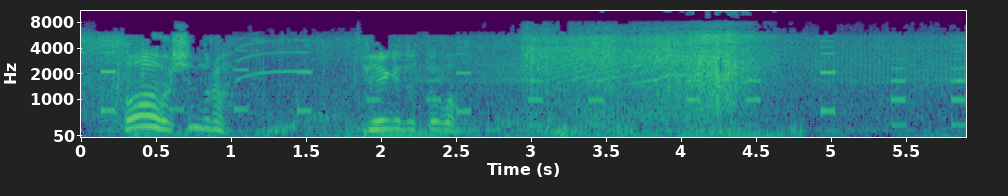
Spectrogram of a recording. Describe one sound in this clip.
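A paraglider wing flutters and settles onto the ground.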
